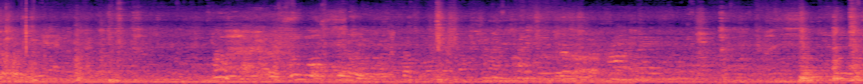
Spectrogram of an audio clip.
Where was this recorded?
in a crowded indoor space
